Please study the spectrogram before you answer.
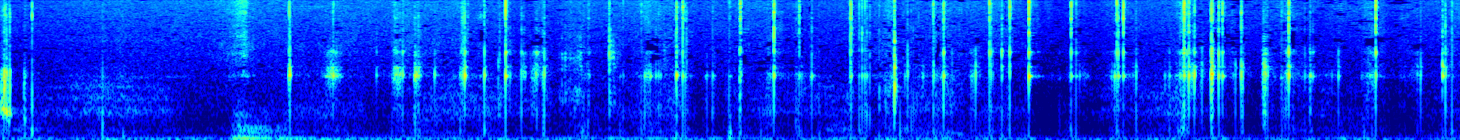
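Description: Fingernails scratch and tap along a small amber plastic prescription pill bottle with a white cap and label, held in one hand close to the microphone. Quick, dry clicks and scratchy scrapes come in a rapid, uneven stream with a bright edge and almost no ring, over a faint low rumble.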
